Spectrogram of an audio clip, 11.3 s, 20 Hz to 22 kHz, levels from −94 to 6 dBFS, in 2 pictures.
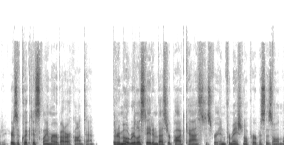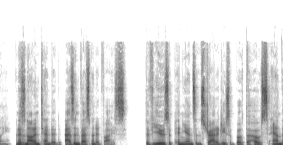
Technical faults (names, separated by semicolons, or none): repeated packet loss (robotic sound); short concealed packet loss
